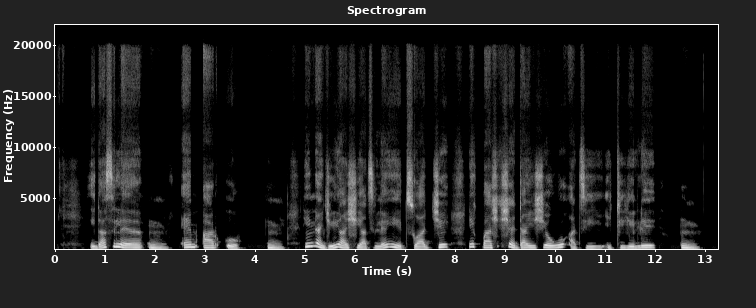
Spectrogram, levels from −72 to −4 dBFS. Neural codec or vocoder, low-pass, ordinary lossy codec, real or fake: autoencoder, 48 kHz, 128 numbers a frame, DAC-VAE, trained on Japanese speech; none; none; fake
